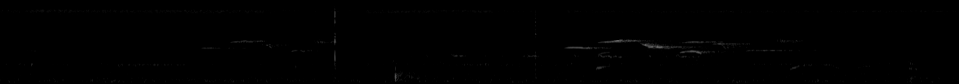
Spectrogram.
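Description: Faint short, high bird chirps over a steady background hiss, with a busier run of chirps about six seconds in and a couple of brief clicks.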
